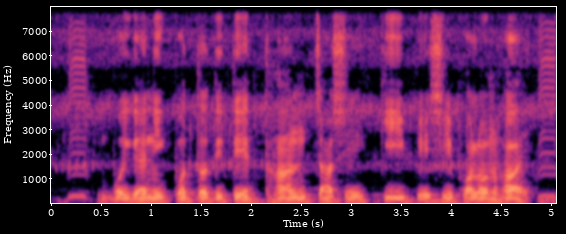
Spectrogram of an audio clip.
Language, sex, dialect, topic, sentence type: Bengali, male, Northern/Varendri, agriculture, question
